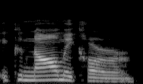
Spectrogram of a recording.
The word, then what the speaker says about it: economical: economical đâu mà là economical economical được chưa đọc như thế không đọc economic nhớ chưa economic không phải đ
